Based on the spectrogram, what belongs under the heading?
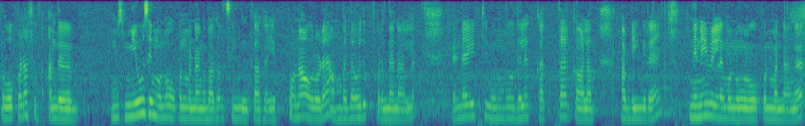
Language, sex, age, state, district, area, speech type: Tamil, female, 45-60, Tamil Nadu, Tiruchirappalli, rural, spontaneous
